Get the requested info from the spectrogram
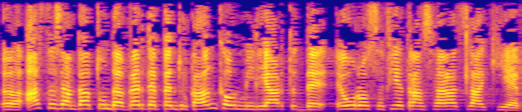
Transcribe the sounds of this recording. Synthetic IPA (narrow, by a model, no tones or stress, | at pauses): ʔast̪əzʲamd̪at̪und̪əve̞rd̪e̞pe̞nt̪ɾukaɨŋkəunmiliard̪d̪e̞euɾo̞səfije̞t̪ɾansfe̞ɾat̪sʲlakʲie̞v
